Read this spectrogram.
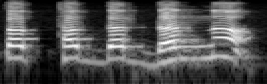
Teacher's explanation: त वरच्या दाताच्या मागच्या बाजूला लागत म्हणून ते दंती आहे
